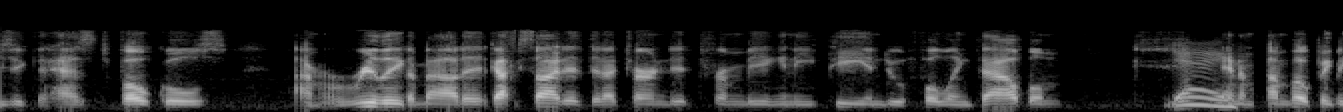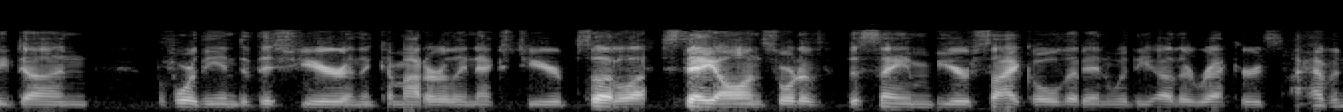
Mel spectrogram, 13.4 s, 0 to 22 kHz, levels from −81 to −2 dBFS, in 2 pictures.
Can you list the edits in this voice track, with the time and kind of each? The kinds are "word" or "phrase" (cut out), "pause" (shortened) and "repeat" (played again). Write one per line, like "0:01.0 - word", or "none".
0:02.0 - word
0:02.6 - word
0:06.3 - word
0:06.7 - word
0:09.9 - word
0:10.8 - word
0:11.4 - word
0:12.1 - word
